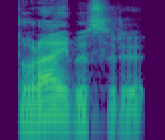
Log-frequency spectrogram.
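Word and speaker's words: ドライブする: ドライブする、 There is no V sound in Japanese, so it's changed to a B.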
